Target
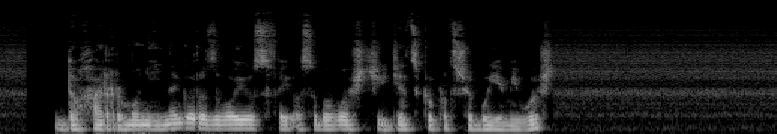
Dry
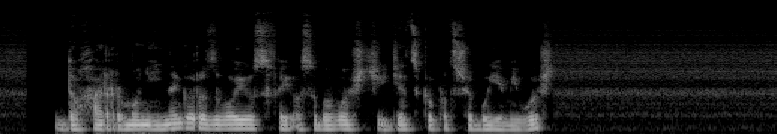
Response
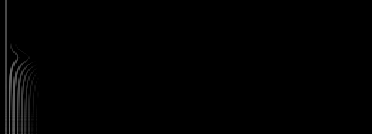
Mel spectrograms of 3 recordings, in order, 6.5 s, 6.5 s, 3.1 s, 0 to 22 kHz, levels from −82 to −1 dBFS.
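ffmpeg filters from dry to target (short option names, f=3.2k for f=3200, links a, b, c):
-filter_complex "[0:a]asettb=1/sr,asplit=3[a][b][c];[a]atrim=end=1.054[d];[b]atrim=start=1.05:end=2.91,asetpts=PTS-STARTPTS,afade=t=in:d=0.004:c=qsin,afade=t=out:st=1.856:d=0.004:c=qsin,equalizer=f=125:t=o:w=1:g=-7,equalizer=f=500:t=o:w=1:g=5,equalizer=f=1k:t=o:w=1:g=-7,equalizer=f=2k:t=o:w=1:g=-12,equalizer=f=8k:t=o:w=1:g=5[e];[c]atrim=start=2.906[f];[d][e]acrossfade=d=0.004:c1=hsin:c2=qsin[g];[g][f]acrossfade=d=0.004:c1=qsin:c2=hsin,volume=2.5dB"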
